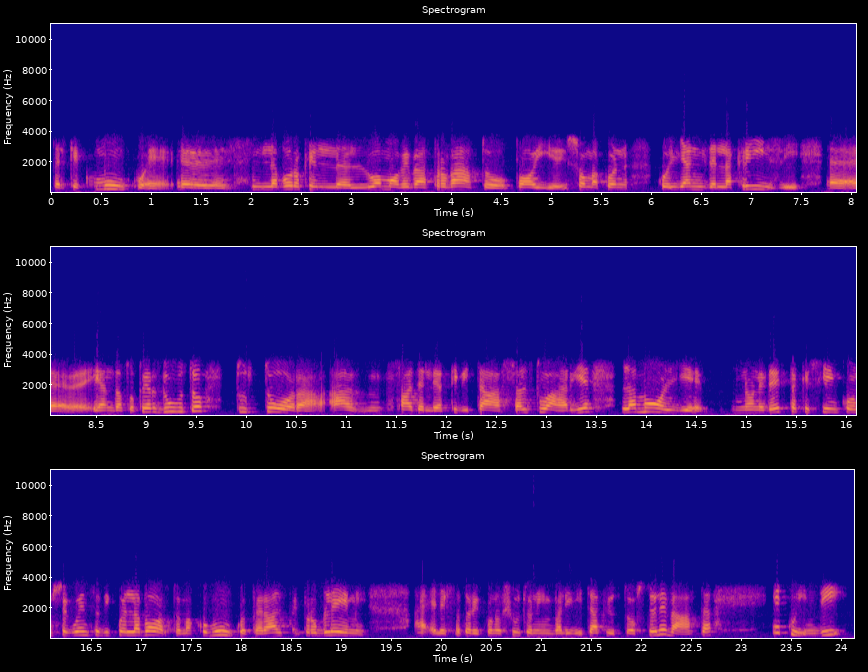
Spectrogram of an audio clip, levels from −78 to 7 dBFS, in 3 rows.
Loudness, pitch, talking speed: -23 LUFS, 205 Hz, 130 wpm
